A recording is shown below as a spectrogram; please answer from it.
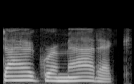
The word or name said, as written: diagrammatic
